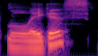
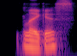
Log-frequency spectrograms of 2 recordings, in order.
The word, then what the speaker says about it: Lages: Uh, it says Everett Legus. I think that's how you pronounce it. L A G E S. – Sure. – Legus uh,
